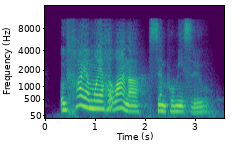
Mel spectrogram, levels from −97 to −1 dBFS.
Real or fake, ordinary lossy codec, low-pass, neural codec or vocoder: fake; none; 10.8 kHz; codec, 16 kHz in and 24 kHz out, 0.4 kbps, LongCat-Audio-Codec, fine tuned four codebook decoder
